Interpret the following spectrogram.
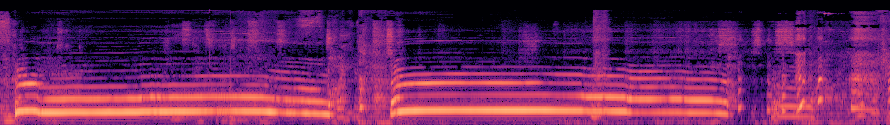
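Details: A talkative male Husky sings indoors, confusing his cousin Ivy. Two long, even howls of about four seconds each, separated by a short break. Each tails off downward, followed by a few brief yelps and rustling.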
